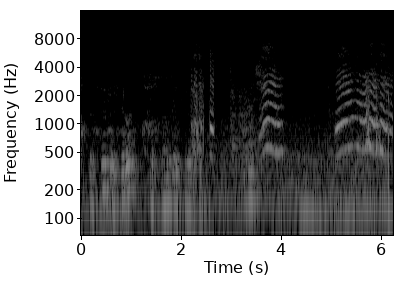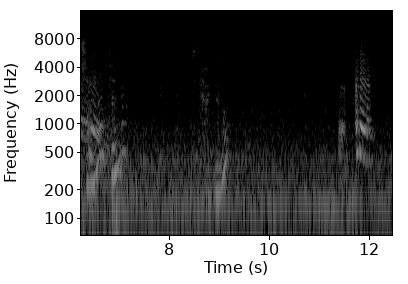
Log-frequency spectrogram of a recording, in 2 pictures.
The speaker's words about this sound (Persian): گریه بچه زبانشه، میخواد بگه دلش درد میکنه یا گوشش.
